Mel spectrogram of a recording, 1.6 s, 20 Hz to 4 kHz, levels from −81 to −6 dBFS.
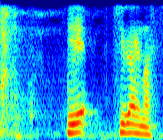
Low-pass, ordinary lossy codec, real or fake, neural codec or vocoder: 3.6 kHz; none; fake; codec, 16 kHz, 2 kbps, FreqCodec, smaller model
